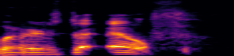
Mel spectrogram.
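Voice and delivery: guttural, throaty voice pushed from the throat. Narrating a game turn, voicing one of them in a deep guttural voice. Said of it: "says in a deep guttural voice".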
